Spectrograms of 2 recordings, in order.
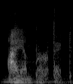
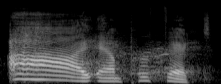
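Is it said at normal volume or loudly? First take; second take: normal; loudly. First: It is said at normal volume. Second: It is said very loudly.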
